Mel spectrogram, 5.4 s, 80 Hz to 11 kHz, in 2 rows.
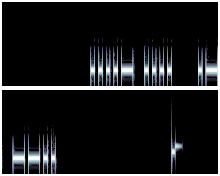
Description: Morse code, heard as a keyed tone, about 25 wpm, 700 Hz. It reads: 4H AZ
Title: Winter Field Day Exchanges Encore 25wpm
